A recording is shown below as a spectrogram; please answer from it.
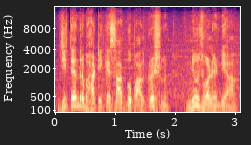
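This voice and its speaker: A man's voice: medium pitch, big pitch swings, fairly quick. A man narrating a scripted news report as a reporter. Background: background music.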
